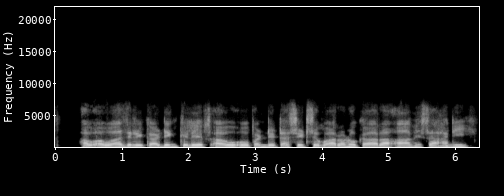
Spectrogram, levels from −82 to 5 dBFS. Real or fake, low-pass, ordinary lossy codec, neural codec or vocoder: fake; 7.2 kHz; Opus, 24 kbps; vocoder, 44.1 kHz, 128 mel bands, Pupu-Vocoder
